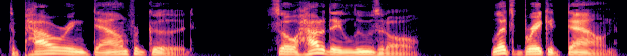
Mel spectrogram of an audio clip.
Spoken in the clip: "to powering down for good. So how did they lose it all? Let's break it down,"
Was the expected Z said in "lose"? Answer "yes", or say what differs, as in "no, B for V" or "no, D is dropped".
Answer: yes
